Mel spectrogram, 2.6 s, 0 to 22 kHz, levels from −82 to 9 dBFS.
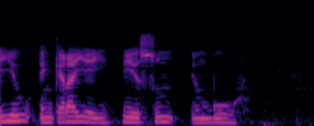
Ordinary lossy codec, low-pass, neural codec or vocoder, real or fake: MP3, 48 kbps; 7.2 kHz; none; real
